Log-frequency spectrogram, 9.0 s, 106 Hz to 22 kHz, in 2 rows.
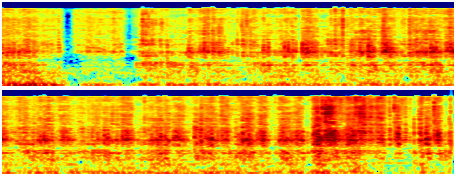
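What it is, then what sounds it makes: Camouflage fabric mesh cover. Long nails scratch and rub across a camouflage fabric mesh cover, making a steady, dense rasping scrape with a low rumble underneath and a tone near 1 kHz. Two brief pauses break it early on, then the scratching runs on continuously with slight swells in brightness.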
